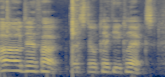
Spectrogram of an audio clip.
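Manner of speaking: plain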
